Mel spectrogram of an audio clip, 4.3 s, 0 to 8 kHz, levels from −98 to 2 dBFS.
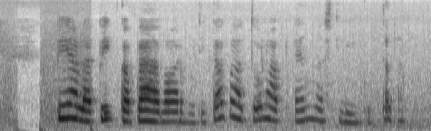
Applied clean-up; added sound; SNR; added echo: none; Fire; 20 dB; none.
